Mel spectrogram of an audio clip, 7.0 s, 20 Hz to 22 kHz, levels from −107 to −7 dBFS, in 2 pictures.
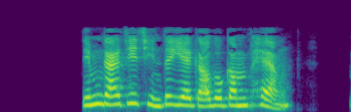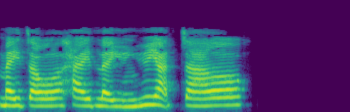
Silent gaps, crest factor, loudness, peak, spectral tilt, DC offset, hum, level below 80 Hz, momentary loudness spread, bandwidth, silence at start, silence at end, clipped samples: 3.18-3.49 s; 18 dB; -18 LUFS; -2 dBFS; -4 dB/octave; under 0.1%; none; -66 dBFS; 5 LU; 8.2 kHz; 0.85 s; 1.1 s; under 0.1%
